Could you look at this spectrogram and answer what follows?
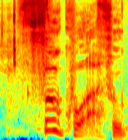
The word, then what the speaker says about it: Fuqua: Am I saying it properly? – I think Fuqua. Yeah. Fuqua.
